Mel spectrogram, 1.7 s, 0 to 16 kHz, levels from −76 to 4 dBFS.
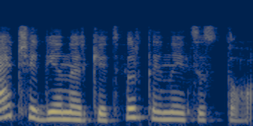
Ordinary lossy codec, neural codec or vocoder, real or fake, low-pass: Opus, 64 kbps; none; real; 7.2 kHz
